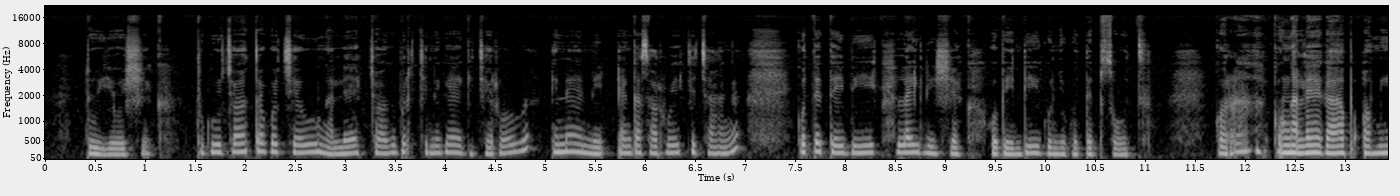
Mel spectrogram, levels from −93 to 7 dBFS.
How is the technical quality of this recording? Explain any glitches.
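The technical quality of this recording is good, with no glitches to explain.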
